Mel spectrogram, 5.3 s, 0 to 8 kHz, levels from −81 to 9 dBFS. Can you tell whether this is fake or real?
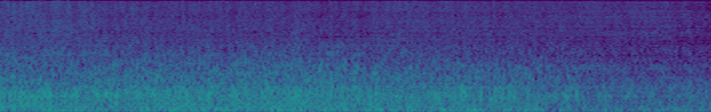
fake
